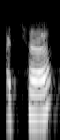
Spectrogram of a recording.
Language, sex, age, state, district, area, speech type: Sindhi, female, 60+, Delhi, South Delhi, urban, conversation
